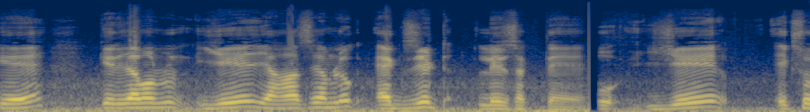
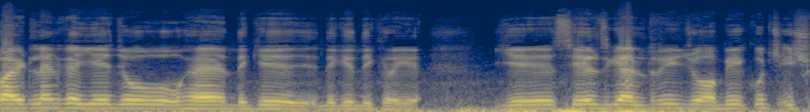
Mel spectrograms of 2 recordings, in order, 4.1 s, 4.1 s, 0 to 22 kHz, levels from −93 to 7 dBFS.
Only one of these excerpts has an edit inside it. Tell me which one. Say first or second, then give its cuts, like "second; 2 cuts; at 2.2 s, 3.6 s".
first; 1 cut; at 3.1 s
